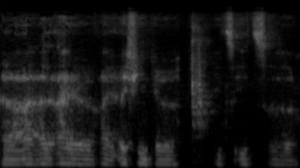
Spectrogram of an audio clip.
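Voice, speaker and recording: A man with an Italian accent, fairly low in pitch, dark and mellow in tone, somewhat breathy, at a moderate pace. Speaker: software developer, proposal author. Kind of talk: technical presentation. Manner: halting, many fillers and repetitions.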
